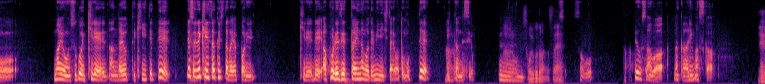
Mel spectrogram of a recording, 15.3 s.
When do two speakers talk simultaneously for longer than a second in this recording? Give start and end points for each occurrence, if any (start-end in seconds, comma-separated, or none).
none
